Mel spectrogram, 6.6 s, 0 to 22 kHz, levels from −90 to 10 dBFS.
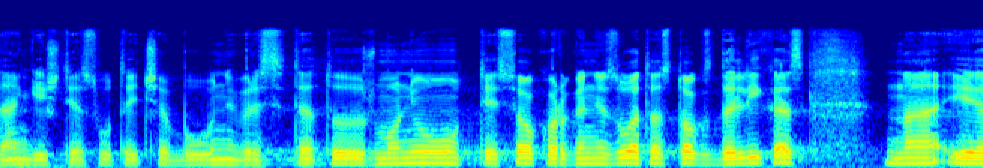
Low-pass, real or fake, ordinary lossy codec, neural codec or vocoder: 10.8 kHz; real; AAC, 64 kbps; none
